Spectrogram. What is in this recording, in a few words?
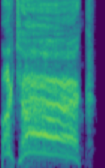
Male Worgen Attack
